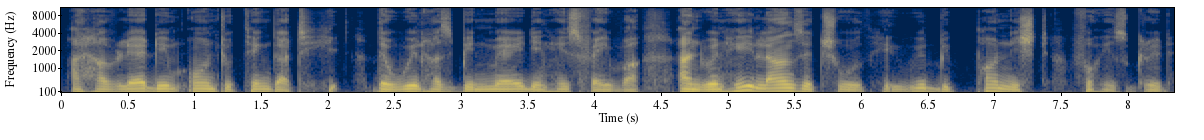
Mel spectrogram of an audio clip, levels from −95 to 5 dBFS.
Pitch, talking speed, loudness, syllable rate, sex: 100 Hz, 210 wpm, -20 LUFS, 4.4 syllables/s, male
